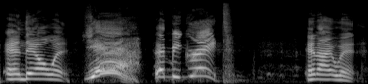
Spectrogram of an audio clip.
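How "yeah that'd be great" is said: eager yeah. Retold or imitated. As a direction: jump at the offer. Gangsters eagerly accept the job.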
